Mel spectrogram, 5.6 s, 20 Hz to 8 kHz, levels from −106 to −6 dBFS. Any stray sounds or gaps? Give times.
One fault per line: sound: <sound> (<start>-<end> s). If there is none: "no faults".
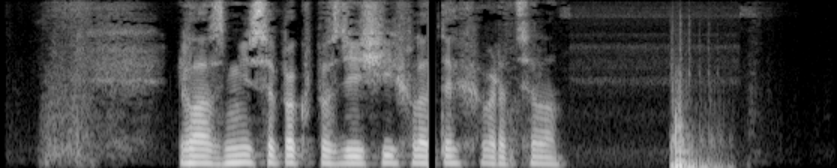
sound: dropout (2.9-2.9 s)
sound: thud (4.5-4.9 s)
